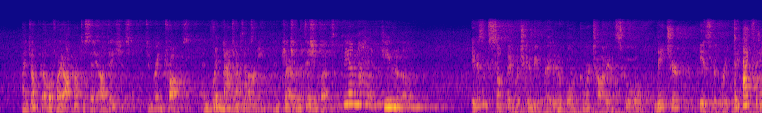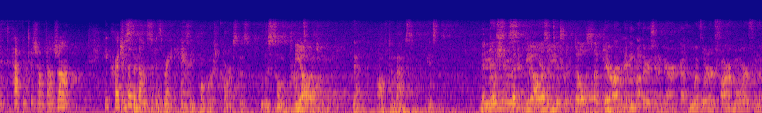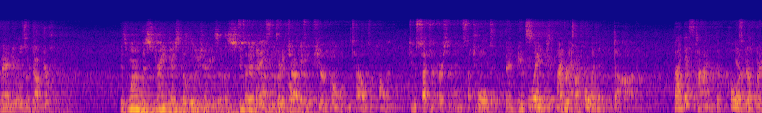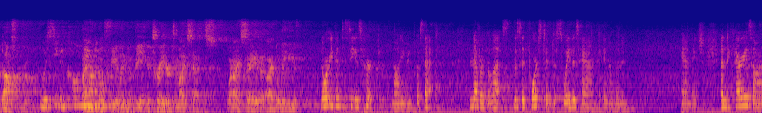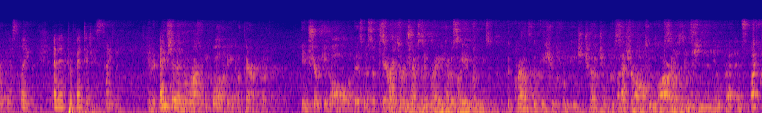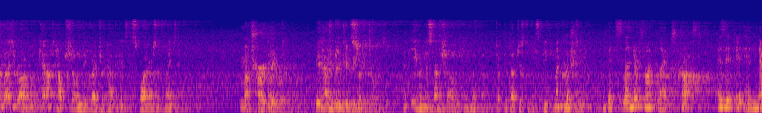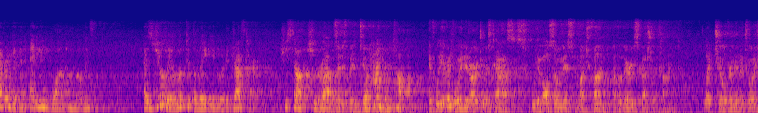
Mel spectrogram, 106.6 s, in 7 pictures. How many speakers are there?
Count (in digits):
6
